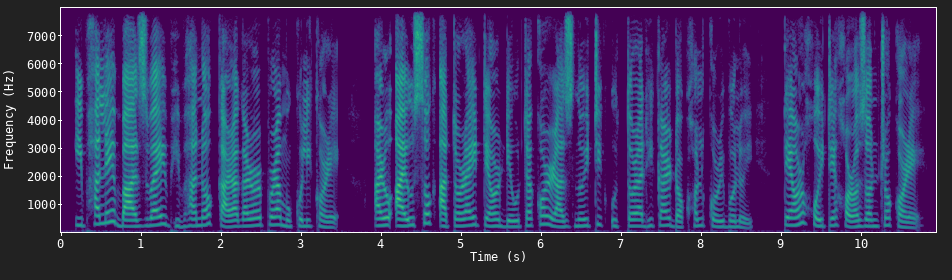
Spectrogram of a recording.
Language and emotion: Assamese, neutral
